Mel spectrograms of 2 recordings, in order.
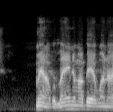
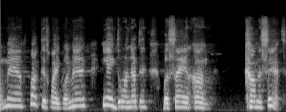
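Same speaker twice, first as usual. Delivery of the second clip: high, slow scoffing voice; high mocking dismissal; dismissive rant; 9 semitones higher, slower than usual. Dismissive rant about Gary Vee.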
